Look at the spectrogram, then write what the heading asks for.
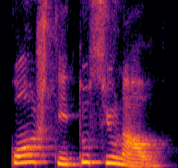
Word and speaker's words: constitucional: Que desafios é que nós podemos encontrar aqui nesta palavra? Bom, começamos com mais uma vogal naszal. A vogal naszal um. Além disso, temos uma repetição do som. Temos também a letra C, que antecede a vogal I.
